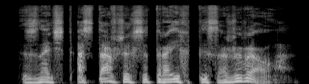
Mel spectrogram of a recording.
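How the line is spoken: Smirking grunt. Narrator (Russian): хмыкнул он

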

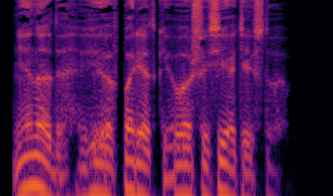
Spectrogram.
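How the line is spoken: Groaning. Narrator (Russian): Простонал

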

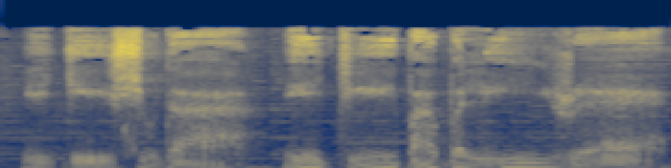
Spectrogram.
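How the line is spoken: Hiss. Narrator (Russian): прошипел змей

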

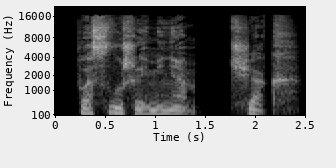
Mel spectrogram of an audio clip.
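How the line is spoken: Restrained, suppressing trembling voice. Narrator (Russian): Томас замолчал, пытаясь успокоиться и не выдать дрожащим голосом бушевавших в нем эмоций

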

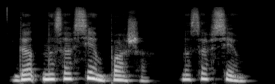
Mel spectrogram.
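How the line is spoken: Calm homely woman. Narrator (Russian): А жена его спокойно так, по-домашнему отвечает

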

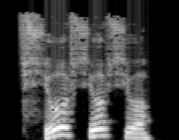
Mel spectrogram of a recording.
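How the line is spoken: Conciliatory, laughing. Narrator (Russian): примирительно вскинув руки и засмеявшись, сказал я

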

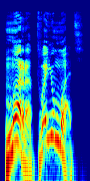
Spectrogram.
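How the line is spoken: Angry exhale. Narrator (Russian): зло выдохнул я

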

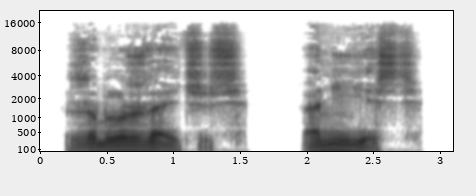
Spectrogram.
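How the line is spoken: Quiet. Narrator (Russian): сказал Иван Дмитрич негромко

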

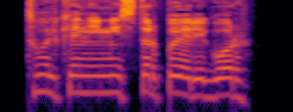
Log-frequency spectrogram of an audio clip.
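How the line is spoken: Almost pleading. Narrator (Russian): почти взмолилась она

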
